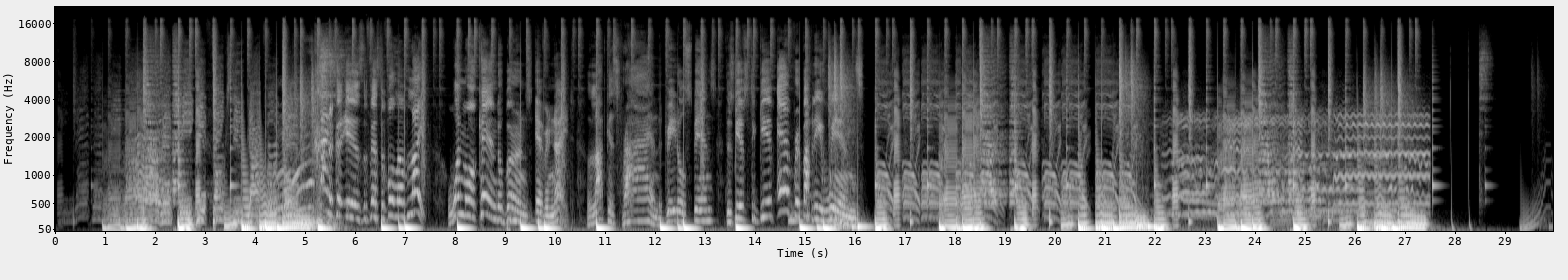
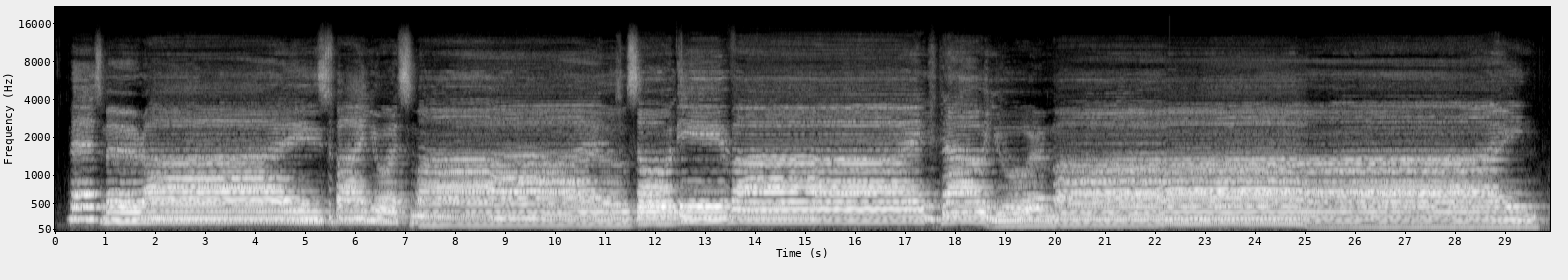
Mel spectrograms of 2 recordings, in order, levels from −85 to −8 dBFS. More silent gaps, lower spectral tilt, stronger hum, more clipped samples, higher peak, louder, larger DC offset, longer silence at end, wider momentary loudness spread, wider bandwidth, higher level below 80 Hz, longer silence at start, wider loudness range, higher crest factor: neither; about the same, -6 dB/octave vs -6.5 dB/octave; neither; neither; about the same, 0 dBFS vs 0 dBFS; about the same, -18 LUFS vs -16 LUFS; neither; first, 0.55 s vs 0.05 s; first, 15 LU vs 5 LU; first, 17.5 kHz vs 13.5 kHz; first, -16 dBFS vs -50 dBFS; first, 0.95 s vs 0.25 s; about the same, 4 LU vs 3 LU; about the same, 16 dB vs 16 dB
